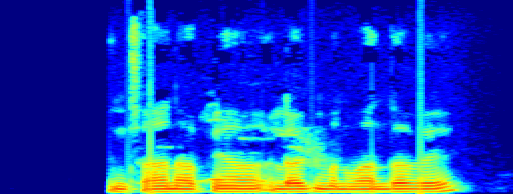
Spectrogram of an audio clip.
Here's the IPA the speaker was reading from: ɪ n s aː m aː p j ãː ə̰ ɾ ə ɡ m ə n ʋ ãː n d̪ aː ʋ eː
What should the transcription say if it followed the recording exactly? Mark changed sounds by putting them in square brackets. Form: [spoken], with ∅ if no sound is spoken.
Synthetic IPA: ɪ n s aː [n] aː p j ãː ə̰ [l] ə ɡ m ə n ʋ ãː n d̪ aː ʋ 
